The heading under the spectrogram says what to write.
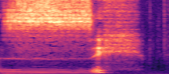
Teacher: it's got a voiced z at the beginning, like a bumblebee, sich. And at the end, it has a which basically, physiologically, you have quite a high tongue, and you just kind of breathe through the small gap between your tongue and your soft palate.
